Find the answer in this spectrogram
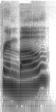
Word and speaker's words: Rimbaud: You're in rehearsal for Take Rimbo. Am I pronouncing that right? Yeah, take Rimbo.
